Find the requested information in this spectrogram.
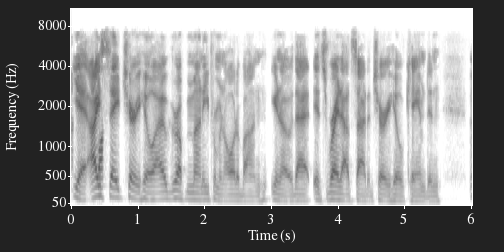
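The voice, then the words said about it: Philadelphia accent. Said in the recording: “my accent is Philly ... Your accent is like a Philly accent.”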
